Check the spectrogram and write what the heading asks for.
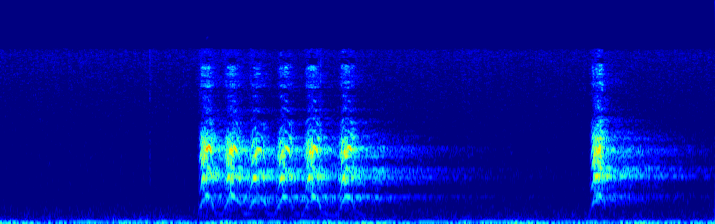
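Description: A dog barking: a quick run of six barks about two seconds in, then one more bark near the end, each trailing off in an echo.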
